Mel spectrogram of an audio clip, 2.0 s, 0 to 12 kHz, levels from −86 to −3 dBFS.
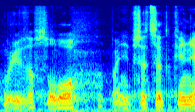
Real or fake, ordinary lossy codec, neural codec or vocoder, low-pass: fake; AAC, 64 kbps; autoencoder, 22.05 kHz, a latent of 192 numbers a frame, VITS, trained on many speakers; 9.9 kHz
